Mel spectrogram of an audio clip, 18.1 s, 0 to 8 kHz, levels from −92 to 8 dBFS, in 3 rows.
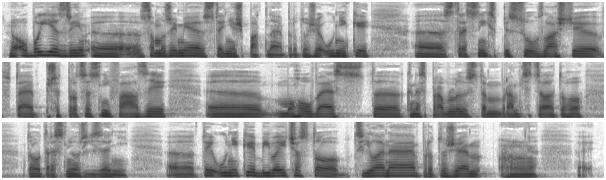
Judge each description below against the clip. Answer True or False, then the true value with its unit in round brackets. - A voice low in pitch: True (125 Hz)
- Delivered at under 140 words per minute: True (115 wpm)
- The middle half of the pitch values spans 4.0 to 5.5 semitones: False (2.8 semitones)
